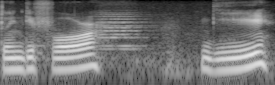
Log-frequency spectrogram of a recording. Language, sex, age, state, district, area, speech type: Manipuri, male, 18-30, Manipur, Senapati, rural, read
